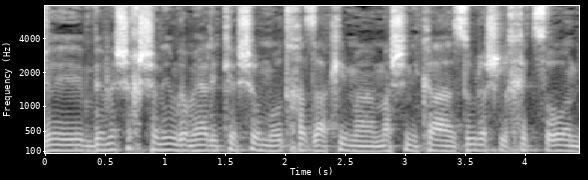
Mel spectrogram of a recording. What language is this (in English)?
Hebrew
